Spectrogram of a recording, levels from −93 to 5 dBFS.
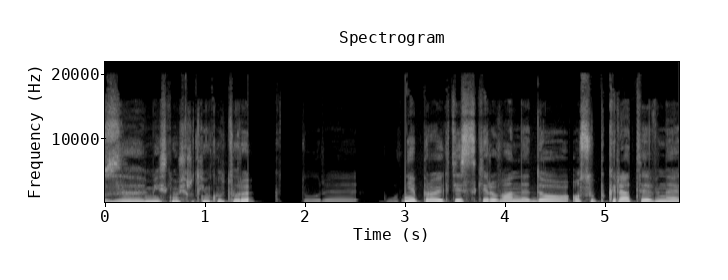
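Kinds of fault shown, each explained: Audio dropout to a faint residue: The sound cuts out abruptly at 1.44 s and returns at 3.01 s, about 1.6 s later. The gap is not silent. A faint trace of the sound carries on, far below normal level. The likely cause is a break in the wanted signal while the path after it stayed live.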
